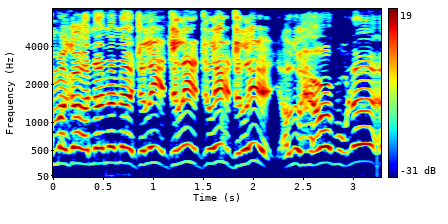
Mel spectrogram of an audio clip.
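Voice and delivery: frantic, panicked voice at a very high pitch. Retelling a girl's reaction after seeing the footage: imitating someone freaking out. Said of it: "And she's freaking out".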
